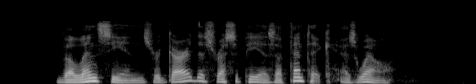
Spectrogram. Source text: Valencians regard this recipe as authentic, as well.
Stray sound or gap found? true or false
false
